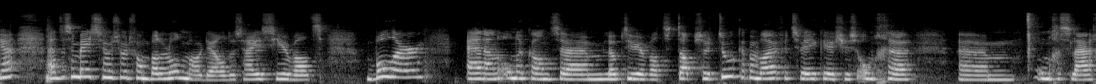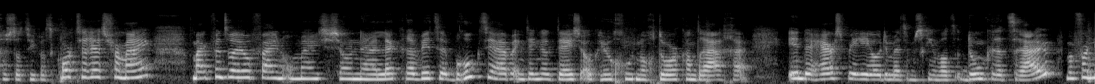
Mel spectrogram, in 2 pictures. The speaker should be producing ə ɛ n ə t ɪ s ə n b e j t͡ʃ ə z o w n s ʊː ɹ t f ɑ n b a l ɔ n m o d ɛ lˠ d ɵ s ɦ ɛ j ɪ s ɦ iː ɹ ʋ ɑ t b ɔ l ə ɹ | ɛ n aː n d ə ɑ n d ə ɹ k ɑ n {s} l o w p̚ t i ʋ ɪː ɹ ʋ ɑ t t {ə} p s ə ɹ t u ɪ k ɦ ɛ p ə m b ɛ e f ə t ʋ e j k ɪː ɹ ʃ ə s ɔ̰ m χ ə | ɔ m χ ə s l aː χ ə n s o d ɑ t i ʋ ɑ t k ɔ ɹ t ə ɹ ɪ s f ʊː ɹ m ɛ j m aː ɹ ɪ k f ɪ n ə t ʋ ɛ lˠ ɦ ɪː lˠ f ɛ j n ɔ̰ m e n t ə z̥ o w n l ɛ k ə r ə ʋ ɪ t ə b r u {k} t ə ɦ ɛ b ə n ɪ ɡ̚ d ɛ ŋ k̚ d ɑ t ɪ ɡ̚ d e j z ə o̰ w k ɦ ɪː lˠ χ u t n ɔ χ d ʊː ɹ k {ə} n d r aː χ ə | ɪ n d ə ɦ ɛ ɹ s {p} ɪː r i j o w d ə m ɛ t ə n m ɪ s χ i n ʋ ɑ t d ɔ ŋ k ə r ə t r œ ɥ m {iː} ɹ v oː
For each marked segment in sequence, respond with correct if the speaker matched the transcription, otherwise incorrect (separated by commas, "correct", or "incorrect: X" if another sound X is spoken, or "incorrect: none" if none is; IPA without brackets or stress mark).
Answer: incorrect: t, incorrect: ɑ, correct, incorrect: ɑ, correct, incorrect: aː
